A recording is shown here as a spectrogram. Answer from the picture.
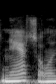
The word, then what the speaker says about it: natzel: And another word that's here in the Hebrew is the word pronounced natzel in the Hebrew, N-A-T-Z-E-L, which means a snatching or a quick removal from the earth.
